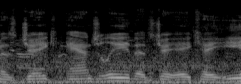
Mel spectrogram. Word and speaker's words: Angeli: your first and last name and how to spell it please sure my name is jake angeli that's j-a-k-e angelia i was saying it wrong i'm sorry and can i ask your age yeah sure i'm 32.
